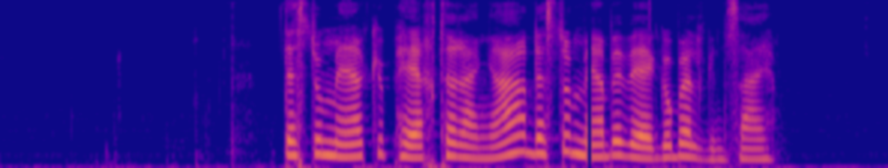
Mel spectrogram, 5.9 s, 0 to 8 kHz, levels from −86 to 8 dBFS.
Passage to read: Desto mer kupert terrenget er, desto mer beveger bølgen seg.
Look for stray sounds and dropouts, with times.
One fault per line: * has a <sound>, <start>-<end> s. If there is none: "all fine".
* has a dropout, 3.9-3.9 s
